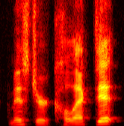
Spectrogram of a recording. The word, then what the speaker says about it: mrcollectit: Check out Jake's stuff, mrcollectit.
